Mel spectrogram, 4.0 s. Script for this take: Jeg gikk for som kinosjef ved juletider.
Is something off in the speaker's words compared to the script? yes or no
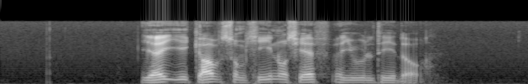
yes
